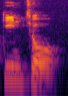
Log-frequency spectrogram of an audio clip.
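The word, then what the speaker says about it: 緊張: Hán tự của chúng ta là chữ khẩn và chữ trương, đọc là kincho.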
